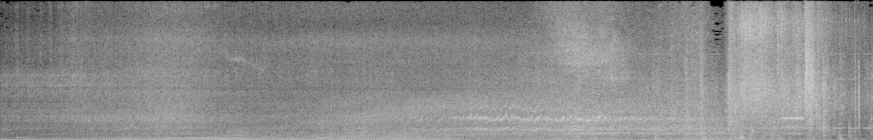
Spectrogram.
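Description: Car traffic with engine and road rumble and tyres squealing as the vehicles swerve and brake, then a clattering crash about seven seconds in as a car ploughs into a roadside stack of foam boxes. Dramatic music runs underneath.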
